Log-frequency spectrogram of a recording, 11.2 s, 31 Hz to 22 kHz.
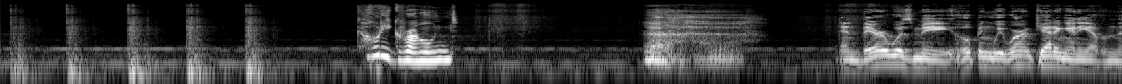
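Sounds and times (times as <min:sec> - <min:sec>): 
heavy knocks on a front door: 0:00.0 - 0:03.0
speech: 0:03.6 - 0:04.7, 0:08.6 - 0:11.2.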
